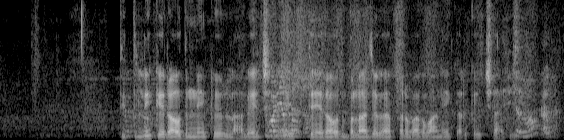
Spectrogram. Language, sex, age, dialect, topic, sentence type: Maithili, male, 18-24, Eastern / Thethi, agriculture, statement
